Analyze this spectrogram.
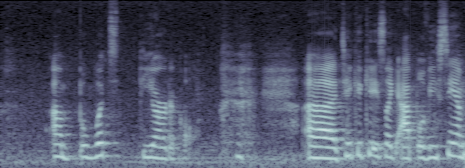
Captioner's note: chuckles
